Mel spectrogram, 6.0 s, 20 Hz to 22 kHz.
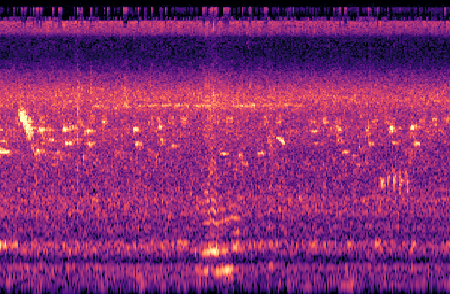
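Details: Honey bees buzzing at a honey harvest in Tingkem village, Bener Meriah, Aceh, on Saturday 19 August 2023: a steady low droning hum with a brief louder swell around the third second and faint scattered chirps above.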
